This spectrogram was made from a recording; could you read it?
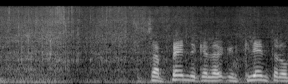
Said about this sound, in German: Anthony Genovese schneidet einen Tintenfisch in kleine Scheiben und wirft sie in die heiße Pfanne.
